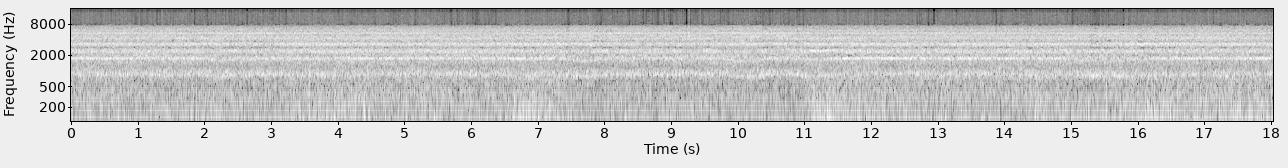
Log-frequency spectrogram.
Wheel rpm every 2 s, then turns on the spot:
230, 230, 230, 220, 230, 220, 230, 230, 230.
none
